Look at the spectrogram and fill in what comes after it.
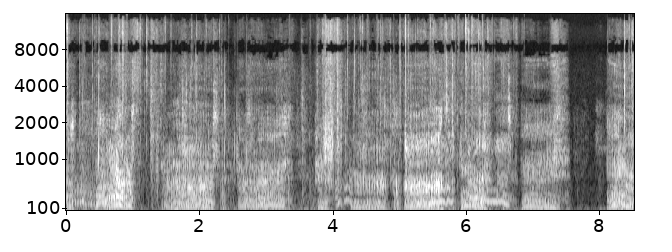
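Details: During play with a pup, Dagmar, a chug, produces uneven low growls, some long and rumbling, others clipped, and a near-silent pause comes toward the end.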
